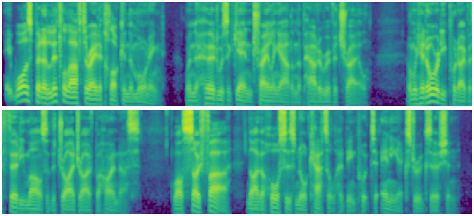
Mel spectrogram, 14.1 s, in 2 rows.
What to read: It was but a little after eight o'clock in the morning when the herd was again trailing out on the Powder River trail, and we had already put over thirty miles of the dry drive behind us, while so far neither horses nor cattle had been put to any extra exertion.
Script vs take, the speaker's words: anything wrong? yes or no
no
